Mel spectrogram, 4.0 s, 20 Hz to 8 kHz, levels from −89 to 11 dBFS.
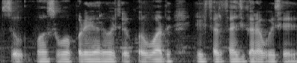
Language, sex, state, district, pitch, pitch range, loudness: Maithili, male, Bihar, Madhepura, 110 Hz, 105-110 Hz, -19 LUFS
